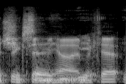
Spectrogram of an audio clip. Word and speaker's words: Csikszentmihalyi: Misa Csikszentmihalyi.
